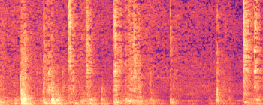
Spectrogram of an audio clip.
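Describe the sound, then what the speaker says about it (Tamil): Mutton stirred with onion and tomato in a pot, a spoon scraping and sloshing in about eight distinct strokes, close and moderately loud, with a light sizzle underneath. "மட்டனை நல்லா வெங்காய தக்காளியோட மிக்ஸ் பண்ற அளவுக்கு கலந்து விட்டுக்கோங்க"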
